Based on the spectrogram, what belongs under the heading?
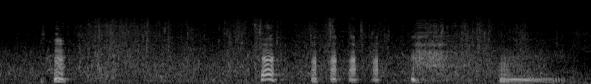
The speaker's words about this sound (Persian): چه رودخونه ی قشنگی.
